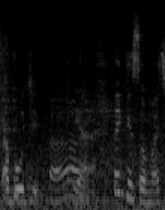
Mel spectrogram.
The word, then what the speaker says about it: Abuji: my Village because yeah but now they don't pronounce they pronounce so but it's abuji yeah thank you so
